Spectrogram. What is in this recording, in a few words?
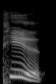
"Tieut", Korean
